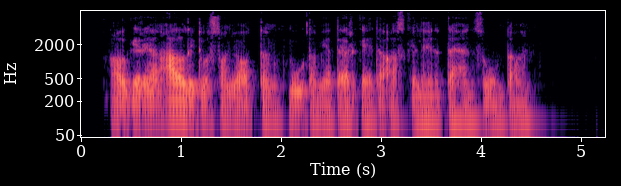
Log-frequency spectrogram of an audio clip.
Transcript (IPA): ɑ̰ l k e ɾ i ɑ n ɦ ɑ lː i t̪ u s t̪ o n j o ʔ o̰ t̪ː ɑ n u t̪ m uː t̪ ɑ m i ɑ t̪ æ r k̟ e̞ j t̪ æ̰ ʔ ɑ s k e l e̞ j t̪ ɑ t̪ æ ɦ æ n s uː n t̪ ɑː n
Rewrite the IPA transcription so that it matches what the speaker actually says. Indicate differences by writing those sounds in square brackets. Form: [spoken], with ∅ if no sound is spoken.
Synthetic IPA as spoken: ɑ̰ l [ɡ] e ɾ i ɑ n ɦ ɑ lː i t̪ u s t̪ o n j o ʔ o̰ t̪ː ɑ n u t̪ m uː t̪ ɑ m i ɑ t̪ æ r k̟ e̞ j t̪ æ̰ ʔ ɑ s k e l e̞ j t̪ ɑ t̪ æ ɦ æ n s uː n t̪ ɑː n

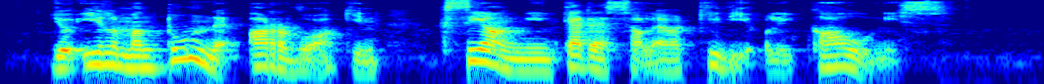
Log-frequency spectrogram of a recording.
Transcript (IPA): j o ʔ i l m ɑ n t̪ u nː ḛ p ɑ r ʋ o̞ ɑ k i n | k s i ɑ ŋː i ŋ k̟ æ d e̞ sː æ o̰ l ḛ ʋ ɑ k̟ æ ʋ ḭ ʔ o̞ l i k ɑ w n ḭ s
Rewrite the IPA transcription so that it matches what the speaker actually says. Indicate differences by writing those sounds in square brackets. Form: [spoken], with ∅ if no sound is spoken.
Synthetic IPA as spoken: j o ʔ i l m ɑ n t̪ u nː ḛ [ʔ] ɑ r ʋ o̞ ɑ k i n | k s i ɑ ŋː i ŋ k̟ æ d e̞ sː æ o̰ l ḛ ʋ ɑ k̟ [i] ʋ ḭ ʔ o̞ l i k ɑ w n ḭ s

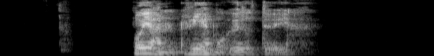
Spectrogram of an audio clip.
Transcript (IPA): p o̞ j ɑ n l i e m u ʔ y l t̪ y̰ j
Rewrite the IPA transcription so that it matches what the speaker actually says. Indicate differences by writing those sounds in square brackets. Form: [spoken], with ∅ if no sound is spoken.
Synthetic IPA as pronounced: p o̞ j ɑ n [r] i e m u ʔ y l t̪ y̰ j

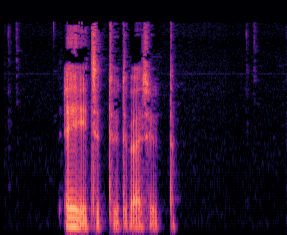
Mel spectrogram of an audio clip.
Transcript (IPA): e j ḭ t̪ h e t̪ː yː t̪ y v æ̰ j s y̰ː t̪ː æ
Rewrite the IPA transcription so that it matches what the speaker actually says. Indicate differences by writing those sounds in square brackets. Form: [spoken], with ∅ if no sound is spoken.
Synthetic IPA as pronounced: e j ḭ t̪ [s] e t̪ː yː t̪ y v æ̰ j s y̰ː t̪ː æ

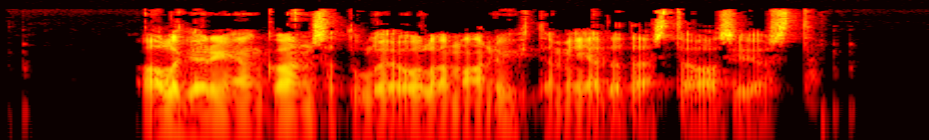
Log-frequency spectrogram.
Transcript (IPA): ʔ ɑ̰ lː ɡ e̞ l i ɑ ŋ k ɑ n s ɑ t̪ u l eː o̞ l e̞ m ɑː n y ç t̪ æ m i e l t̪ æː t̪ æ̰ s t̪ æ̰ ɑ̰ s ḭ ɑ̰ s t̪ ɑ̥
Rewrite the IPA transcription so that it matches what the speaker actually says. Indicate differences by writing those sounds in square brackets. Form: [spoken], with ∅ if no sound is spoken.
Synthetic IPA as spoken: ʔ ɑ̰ [l] ɡ e̞ [ɾ] i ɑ ŋ k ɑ n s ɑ t̪ u l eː o̞ l e̞ m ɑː n y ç t̪ æ m i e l t̪ [æ] t̪ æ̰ s t̪ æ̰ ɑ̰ s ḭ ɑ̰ s t̪ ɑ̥

